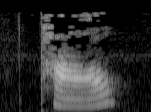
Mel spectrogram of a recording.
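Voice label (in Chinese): "跑", Mandarin Chinese; chinese flashcards; hsk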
